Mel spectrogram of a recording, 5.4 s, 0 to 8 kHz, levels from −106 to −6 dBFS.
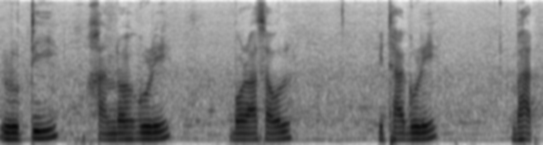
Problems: constant background noise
